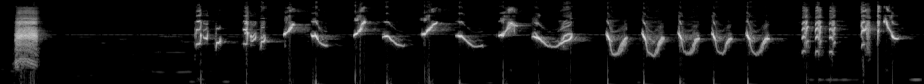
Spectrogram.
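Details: {'text': 'Cendet, the long-tailed shrike, in lively song: after a short burst of noise and a pause, varied high whistled notes give way to a run of clear down-slurred whistles, ending in sharp quick notes.'}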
